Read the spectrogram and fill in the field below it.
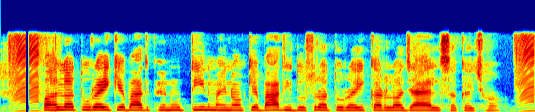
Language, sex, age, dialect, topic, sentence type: Maithili, female, 18-24, Angika, agriculture, statement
